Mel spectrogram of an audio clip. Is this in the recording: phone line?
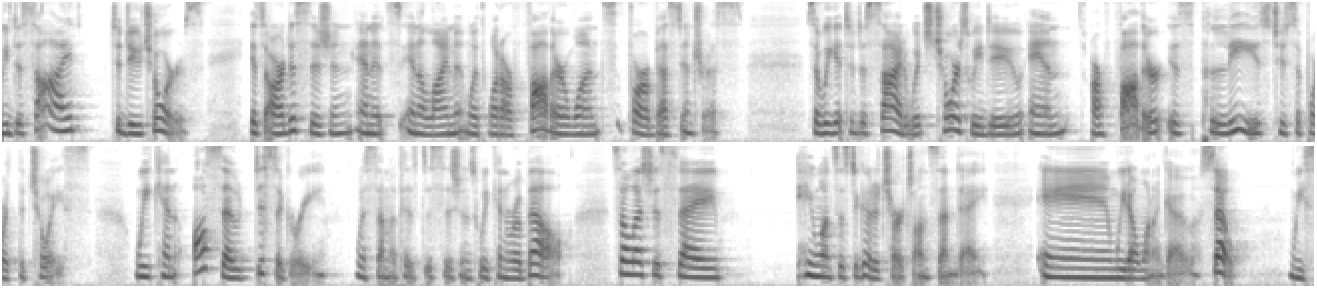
no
